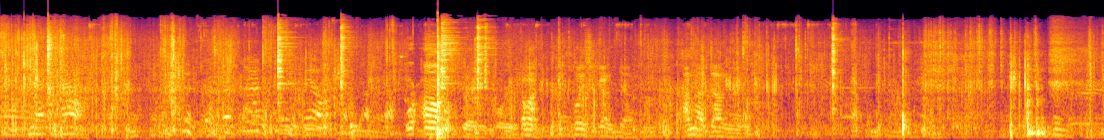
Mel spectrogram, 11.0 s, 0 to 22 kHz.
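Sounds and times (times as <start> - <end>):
people talking indistinctly: 0.0 - 9.4.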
